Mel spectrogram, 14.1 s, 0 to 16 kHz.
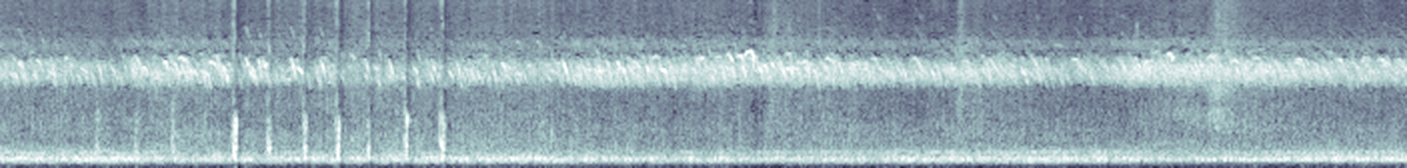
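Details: Day-old chicks at feeding, some 17,000 birds, peep nonstop in a thick high-pitched chorus of quavering cheeps, with a low droning hum beneath and a burst of sharp knocks early on.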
